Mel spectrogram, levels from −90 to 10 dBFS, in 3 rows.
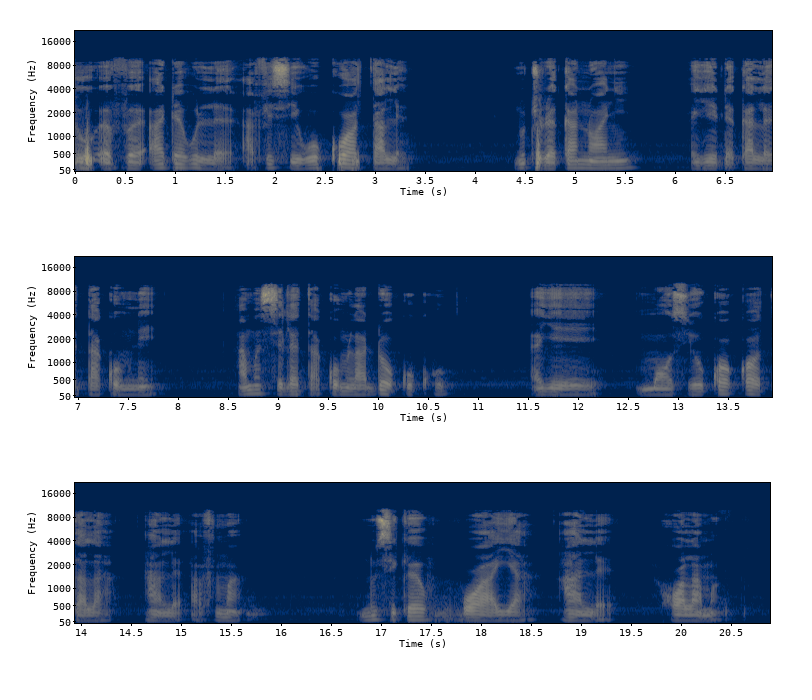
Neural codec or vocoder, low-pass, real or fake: none; 9.9 kHz; real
